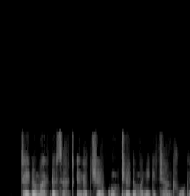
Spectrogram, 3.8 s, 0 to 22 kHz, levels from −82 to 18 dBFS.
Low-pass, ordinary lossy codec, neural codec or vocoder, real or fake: 7.2 kHz; MP3, 32 kbps; codec, 16 kHz, 1 kbps, FreqCodec, smaller model; fake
